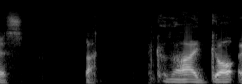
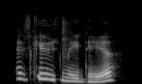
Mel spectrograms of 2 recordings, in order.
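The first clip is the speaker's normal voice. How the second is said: put-on courteous, polite, higher-pitched little old lady voice; 6 semitones higher than usual. Retelling how a little old lady came over: imitating a polite old lady. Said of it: "all polite".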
